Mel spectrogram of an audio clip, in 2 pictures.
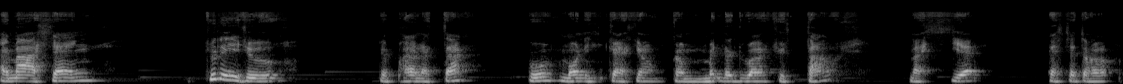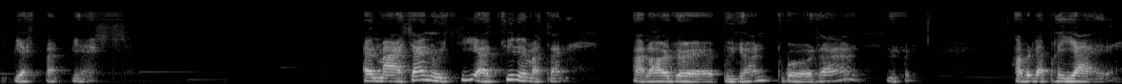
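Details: Adult man with severe-to-profound deafness since childhood who wears hearing aids and learned oral speech at a specialized institute, practising letters in front of a mirror, speaking French; deaf speech.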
